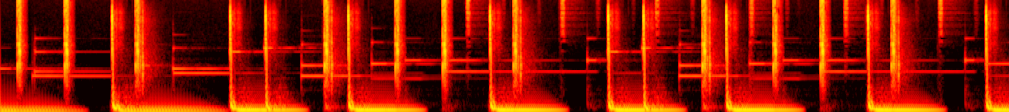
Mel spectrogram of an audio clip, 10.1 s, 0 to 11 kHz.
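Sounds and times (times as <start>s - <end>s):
drum machine hits: 2.3s - 3.7s, 6.1s - 7.6s.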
